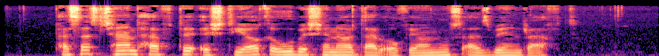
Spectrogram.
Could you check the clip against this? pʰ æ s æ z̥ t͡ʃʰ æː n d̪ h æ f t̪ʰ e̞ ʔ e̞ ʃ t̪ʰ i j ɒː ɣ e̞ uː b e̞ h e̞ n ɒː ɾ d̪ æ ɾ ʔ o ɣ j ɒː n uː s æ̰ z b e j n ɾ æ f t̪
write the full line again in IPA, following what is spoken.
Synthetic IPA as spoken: pʰ æ s æ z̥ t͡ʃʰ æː n d̪ h æ f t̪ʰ e̞ ʔ e̞ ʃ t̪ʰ i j ɒː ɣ e̞ uː b e̞ ʃ e̞ n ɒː ɾ d̪ æ ɾ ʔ o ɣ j ɒː n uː s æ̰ z b e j n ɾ æ f t̪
